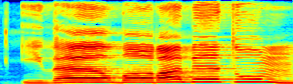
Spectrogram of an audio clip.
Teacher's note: tum ada hukum idhar syafawi karena mim sukun menghadapi huruf yang bukan mim bukan ba, maka dibacanya mimnya jelas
